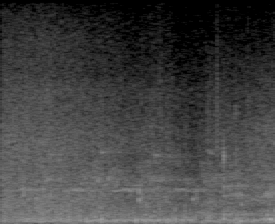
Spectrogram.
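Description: Faint, steady outdoor background noise with no distinct events.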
